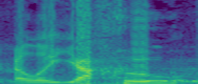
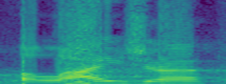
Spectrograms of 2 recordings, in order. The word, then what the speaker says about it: Eliyahu: Their names are Eliyahu and Elisha. That's how they're pronounced in Hebrew, or Elijah and Elisha, as we many times say today.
